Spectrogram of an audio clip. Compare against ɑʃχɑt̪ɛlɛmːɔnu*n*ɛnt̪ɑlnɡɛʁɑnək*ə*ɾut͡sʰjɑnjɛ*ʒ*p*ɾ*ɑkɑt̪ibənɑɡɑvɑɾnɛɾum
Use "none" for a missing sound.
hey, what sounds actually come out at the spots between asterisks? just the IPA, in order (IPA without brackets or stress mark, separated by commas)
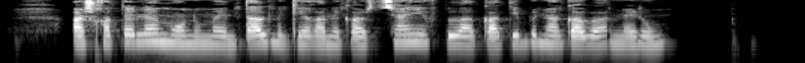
m, ɑ, v, l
